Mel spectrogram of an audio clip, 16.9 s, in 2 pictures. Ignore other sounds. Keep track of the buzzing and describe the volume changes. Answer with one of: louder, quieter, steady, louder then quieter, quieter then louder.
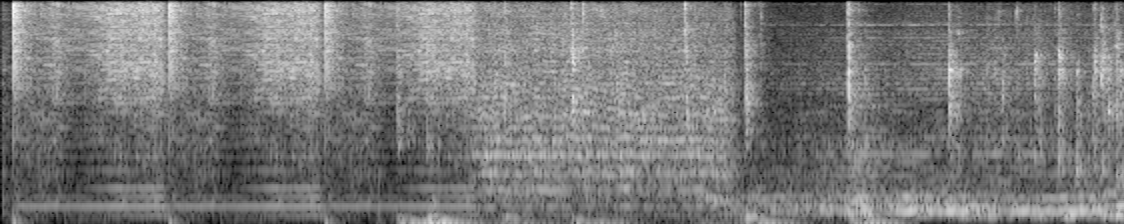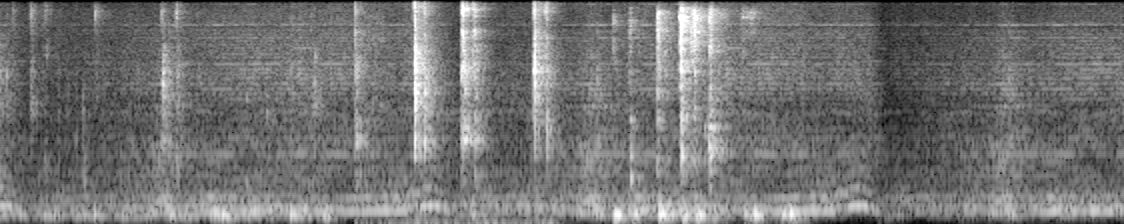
louder.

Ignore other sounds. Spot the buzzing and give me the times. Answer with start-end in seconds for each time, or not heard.
0.0-16.8.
